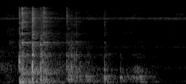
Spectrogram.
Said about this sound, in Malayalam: നമുക്കിതൊന്ന് മൂടി വെക്കാം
